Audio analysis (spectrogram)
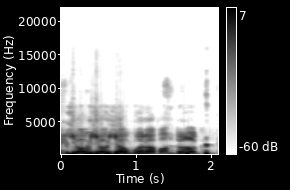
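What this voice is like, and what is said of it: Imitates another person's voice. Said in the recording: “do a Doug voice ... His is better. That's Doug.”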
